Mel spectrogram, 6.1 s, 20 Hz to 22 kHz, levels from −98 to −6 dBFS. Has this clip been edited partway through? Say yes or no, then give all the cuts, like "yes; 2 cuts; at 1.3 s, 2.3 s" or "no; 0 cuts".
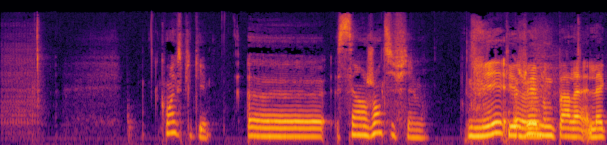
yes; 1 cut; at 4.6 s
